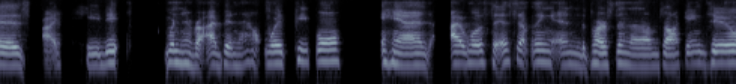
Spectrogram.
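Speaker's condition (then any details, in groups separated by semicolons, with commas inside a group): Cerebral palsy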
